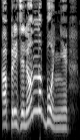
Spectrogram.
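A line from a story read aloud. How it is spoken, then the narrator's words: Interjecting. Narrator (Russian): вмешалась Рената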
